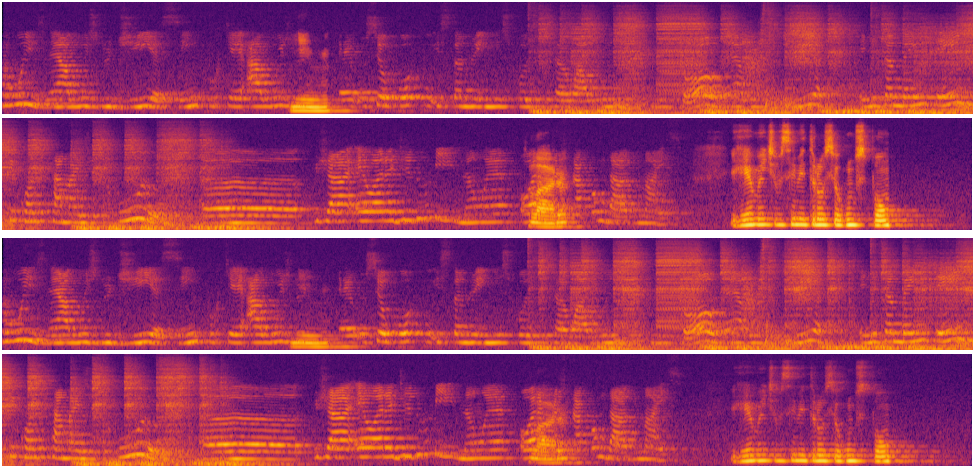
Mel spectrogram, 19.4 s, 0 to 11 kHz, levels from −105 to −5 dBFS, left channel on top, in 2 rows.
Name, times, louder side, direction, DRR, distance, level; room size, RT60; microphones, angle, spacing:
voice 1, 0.0-8.2 8.6-11.3 11.7-16.4, right 2 dB, 20° right, 0.6 m, -32 dB
voice 2, 2.9-3.3 15.0-15.4 17.0-18.6, left 5 dB, 75° left, 0.3 m, -19 dB
sound 1, 5.3-12.1, right 1 dB, 70° right, 2.8 m, -32 dB
16.0 x 8.2 x 2.3 m
head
